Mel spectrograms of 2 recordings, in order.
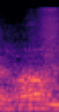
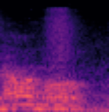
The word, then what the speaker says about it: Rama: Ram, when you say Ram, it is only half. Half in Sanskrit. Say Rama, Hare Rama, Hare Rama, Rama. Ramo may become the name of Lakshmi or the Lord Shakti. So the exact pronunciation is Rama, Hare Rama, Hare Rama,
